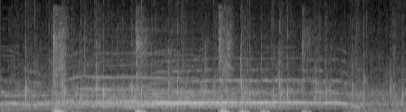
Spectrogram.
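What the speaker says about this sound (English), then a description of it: "Please give a big round of applause for my man, Mr. Jo Koy." A street crowd in New York City cheers and claps, mixing loud whoops and shouts with scattered applause and sharp bursts that rise and fall over a few seconds.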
